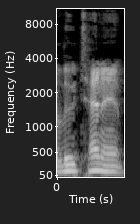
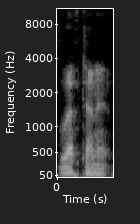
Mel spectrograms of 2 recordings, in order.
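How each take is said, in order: First: The first syllable sounds like 'loo'. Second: The first syllable sounds like 'left'. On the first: This is how the word is said today. "like what we consider lieutenant" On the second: This is how the word was said long ago. "back then it was uh, pronounced lieutenant"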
